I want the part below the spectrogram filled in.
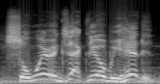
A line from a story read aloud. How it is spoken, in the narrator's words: I asked over the roar of the wind through the open window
